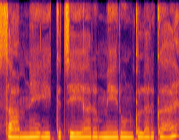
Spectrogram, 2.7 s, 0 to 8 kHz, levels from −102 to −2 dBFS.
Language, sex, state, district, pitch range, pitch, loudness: Hindi, female, Jharkhand, Deoghar, 225-235 Hz, 225 Hz, -20 LUFS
